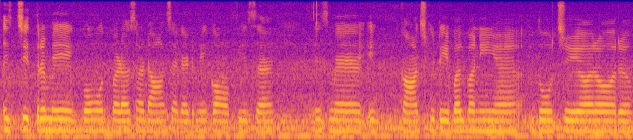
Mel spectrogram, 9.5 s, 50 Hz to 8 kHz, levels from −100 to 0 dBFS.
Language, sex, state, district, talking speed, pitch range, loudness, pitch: Hindi, female, Chhattisgarh, Raipur, 135 wpm, 175-185 Hz, -16 LUFS, 180 Hz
